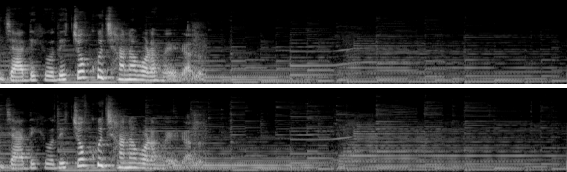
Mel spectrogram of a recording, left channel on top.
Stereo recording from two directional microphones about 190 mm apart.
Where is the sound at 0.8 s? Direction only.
Centre (ahead or behind).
